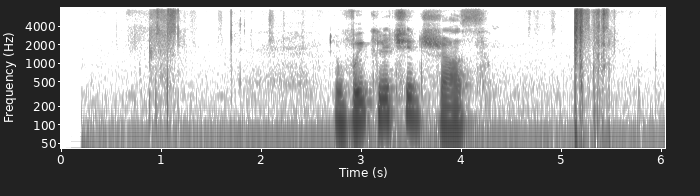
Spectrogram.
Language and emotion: Russian, neutral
